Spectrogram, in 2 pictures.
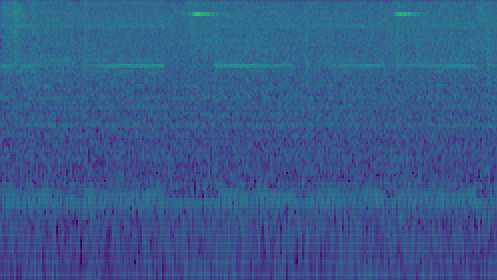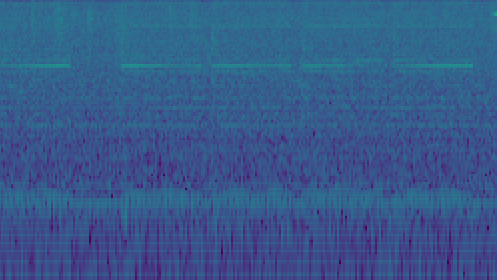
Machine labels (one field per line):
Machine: slide rail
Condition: normal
